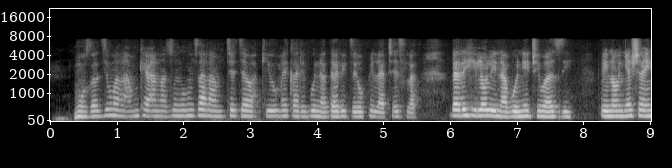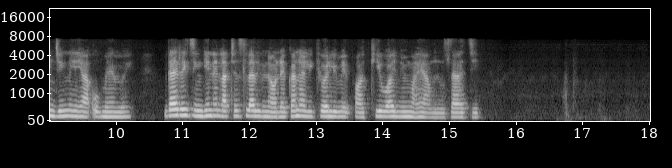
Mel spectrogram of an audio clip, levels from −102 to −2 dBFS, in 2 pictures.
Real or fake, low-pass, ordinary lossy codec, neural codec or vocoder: fake; 7.2 kHz; MP3, 64 kbps; codec, 16 kHz in and 24 kHz out, 0.8 kbps, FocalCodec, streaming, 65536 codes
